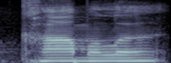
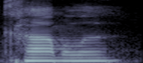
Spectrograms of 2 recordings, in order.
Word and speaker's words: Kamala: So anytime you hear these white folks, especially these white women who purposely call Kamala instead of Kamala, you know what I'm saying?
